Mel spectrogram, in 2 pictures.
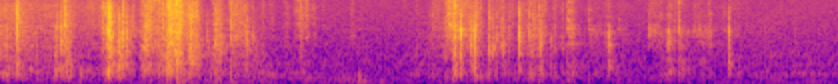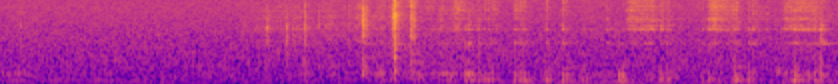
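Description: Sticker labels peeled from backing and pressed onto glass containers, heard as soft crinkles, taps and scrapes in short bursts with a quiet pause in the middle, fairly faint and close.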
